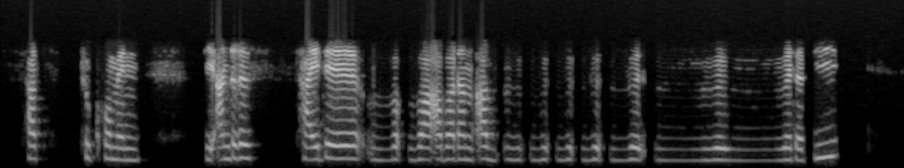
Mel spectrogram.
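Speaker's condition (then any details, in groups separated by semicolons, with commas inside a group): Stuttering; covert stuttering, noticed around age 10, hidden until age 21; no longer hiding stuttering, regularly reads gospel or epistle aloud as church lector; reading aloud not stutter-free, anticipates problem words, once hid by word switching and fillers, avoided t-words at school; repeated sounds, prolonged sounds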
